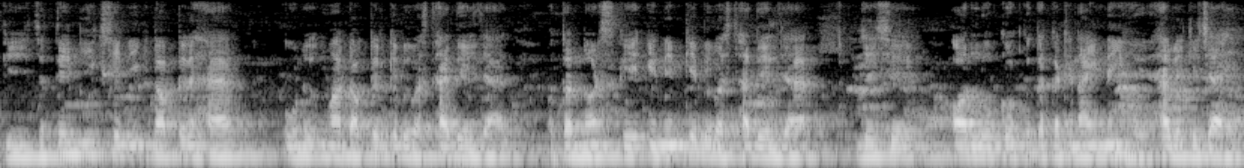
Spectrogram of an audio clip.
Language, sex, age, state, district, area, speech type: Maithili, male, 18-30, Bihar, Sitamarhi, urban, spontaneous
